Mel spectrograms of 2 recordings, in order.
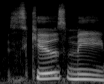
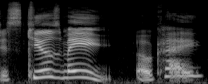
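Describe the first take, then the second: First: Said in the usual way. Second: Higher, louder, drawn-out excuse me; emotional outburst. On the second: Real, not acted. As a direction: blurt it out, overcome with feeling. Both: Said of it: "I kinda got a little bit emotional".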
